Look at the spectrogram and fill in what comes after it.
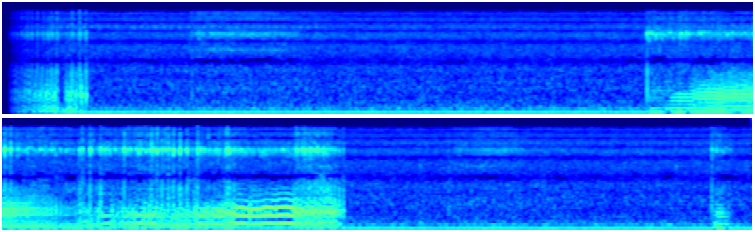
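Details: Sleeping cat snoring with her eye slightly open: soft rasping breaths over a steady low hum, one louder snoring breath; ordinary sleep snoring.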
